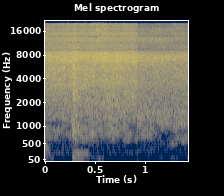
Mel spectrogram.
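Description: Spices sautéing in a pan for a fish curry, a steady close sizzle with a brief stir-scrape near the start, with no voices.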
